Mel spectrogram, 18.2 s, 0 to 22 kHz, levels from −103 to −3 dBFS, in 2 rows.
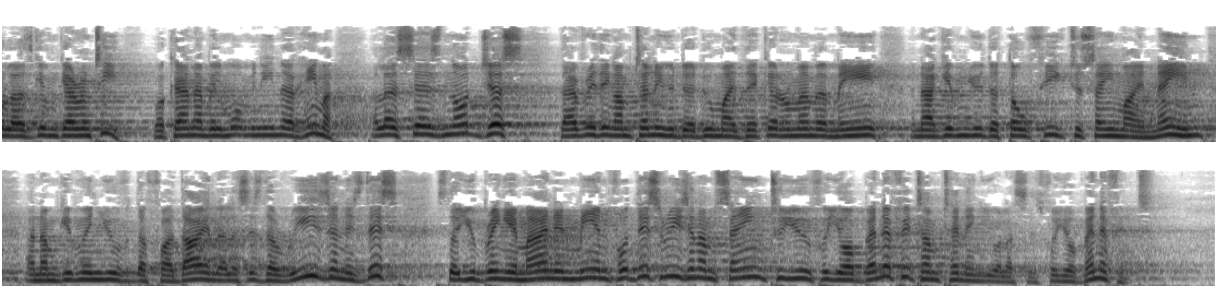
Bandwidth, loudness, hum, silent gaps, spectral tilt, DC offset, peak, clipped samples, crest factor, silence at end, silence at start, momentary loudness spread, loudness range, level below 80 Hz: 11 kHz; -19 LUFS; none; none; -5 dB/octave; under 0.1%; -2 dBFS; under 0.1%; 16 dB; 0.4 s; 0 s; 7 LU; 1 LU; -52 dBFS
